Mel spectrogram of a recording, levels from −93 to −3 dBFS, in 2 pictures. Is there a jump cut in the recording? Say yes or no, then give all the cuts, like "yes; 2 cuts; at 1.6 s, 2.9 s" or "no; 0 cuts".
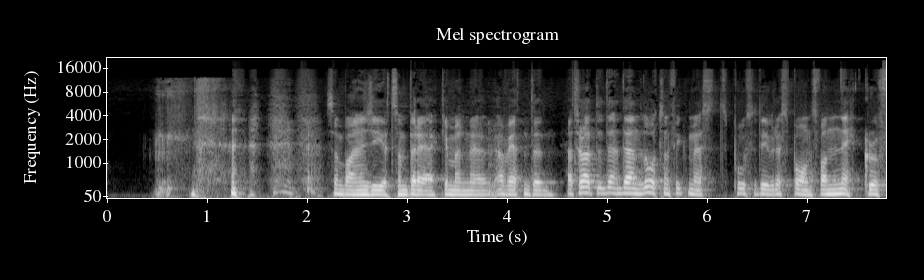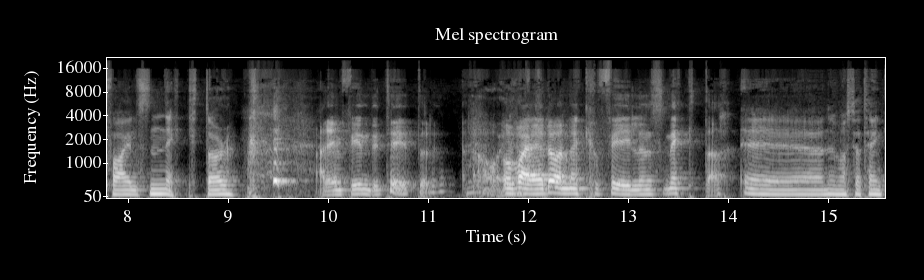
yes; 1 cut; at 4.5 s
